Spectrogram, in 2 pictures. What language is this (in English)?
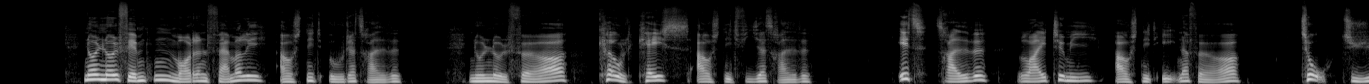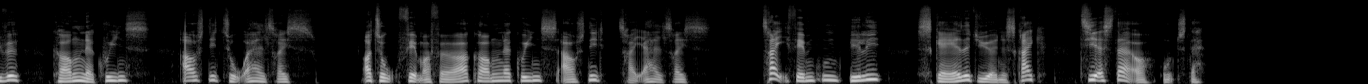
Danish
